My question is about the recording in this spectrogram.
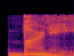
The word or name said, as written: barney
